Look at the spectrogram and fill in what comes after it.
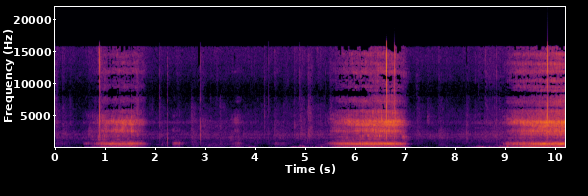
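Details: Adult male (boyfriend) snoring while asleep, three rough rattling snores about 17 a minute with soft rustling and faint noise between; snoring.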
